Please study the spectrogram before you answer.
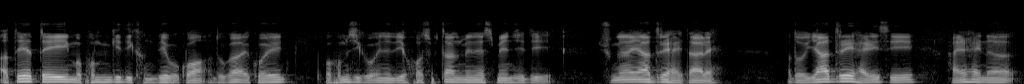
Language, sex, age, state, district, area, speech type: Manipuri, male, 18-30, Manipur, Kakching, rural, spontaneous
